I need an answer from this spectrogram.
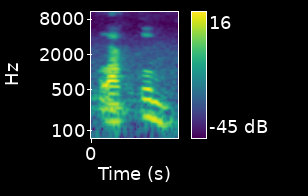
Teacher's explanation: mim sukun bertemu huruf waw, jadi dibaca jelas tanpa dengung alias ishar syafawi.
